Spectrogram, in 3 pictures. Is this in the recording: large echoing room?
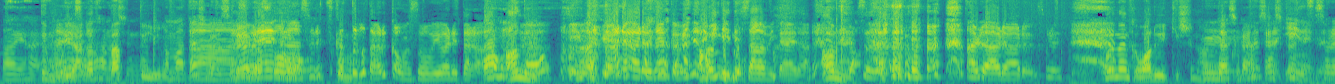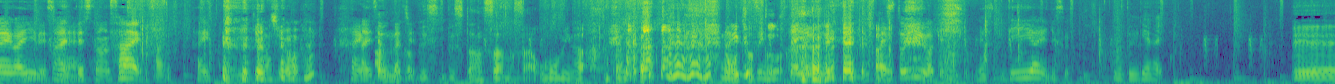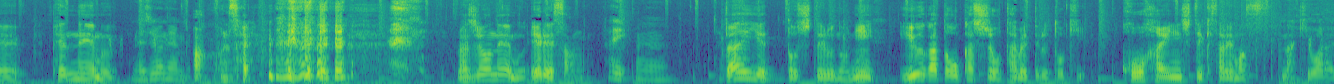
no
